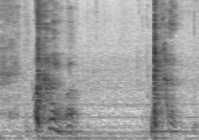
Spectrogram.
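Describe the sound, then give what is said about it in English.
Two sharp, explosive sneezes burst out about two seconds apart, each trailing off into a brief voiced tail, with no talking around them. “Make me sneeze over here.”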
